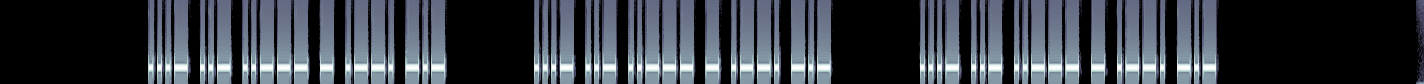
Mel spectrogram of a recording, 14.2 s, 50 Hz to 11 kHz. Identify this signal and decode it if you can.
Morse code, heard as a keyed tone, about 28 wpm, 700 Hz. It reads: VU2TPK VU2TPK VU2TPK
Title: DXCC-100 Call Signs - 6 Characters - Repeated 3x - 28wpm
